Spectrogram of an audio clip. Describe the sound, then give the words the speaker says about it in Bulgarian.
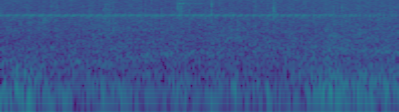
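Steady rain falls at night during a thunderstorm at the Orlovo Gnezdo mine between Aytos and Burgas, in a continuous, even hiss with a low rumbling undertone, holding a constant moderate level throughout and no voices present. “Дъждът не спира да вали.”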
